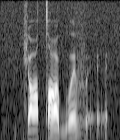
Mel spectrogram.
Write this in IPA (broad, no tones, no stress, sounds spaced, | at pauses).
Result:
c u tˤ œ ɡʷ ɛ v ɛ̰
